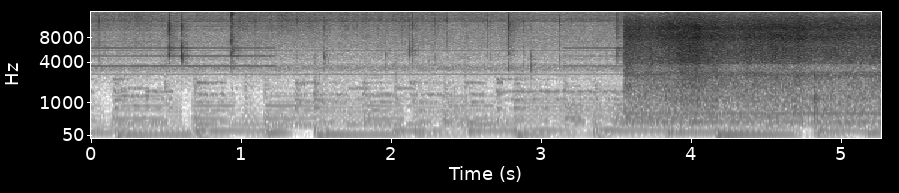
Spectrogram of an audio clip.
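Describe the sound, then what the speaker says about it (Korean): Carrots stir-frying in a little oil with a pinch of salt give a steady, close broadband sizzle that swells up partway through, after a stretch of background music. "기름을 살짝 두르고 당근을 볶아줍니다"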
